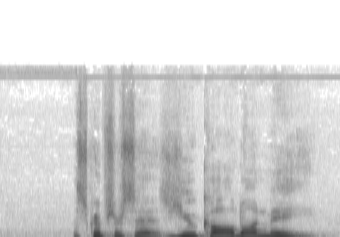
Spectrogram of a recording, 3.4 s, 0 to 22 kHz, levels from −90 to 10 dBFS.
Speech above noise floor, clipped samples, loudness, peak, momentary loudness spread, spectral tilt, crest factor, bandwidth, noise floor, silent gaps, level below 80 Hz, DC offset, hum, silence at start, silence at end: 33 dB; under 0.1%; -24 LUFS; -8 dBFS; 14 LU; -6.5 dB/octave; 16 dB; 16 kHz; -56 dBFS; none; -68 dBFS; under 0.1%; none; 0.75 s; 0.25 s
